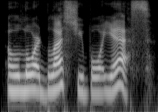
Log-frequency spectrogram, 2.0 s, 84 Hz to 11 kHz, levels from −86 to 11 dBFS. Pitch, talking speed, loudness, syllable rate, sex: 210 Hz, 180 wpm, -16 LUFS, 3.5 syllables/s, female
